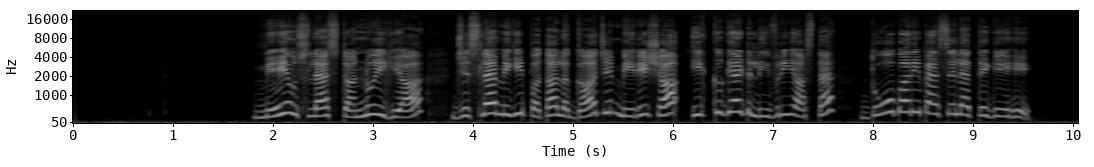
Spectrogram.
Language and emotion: Dogri, surprised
